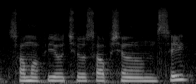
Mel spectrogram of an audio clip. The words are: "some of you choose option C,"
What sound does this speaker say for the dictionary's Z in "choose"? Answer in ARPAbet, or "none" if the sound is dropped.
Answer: S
